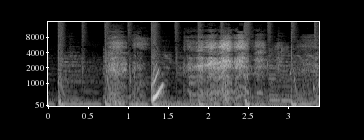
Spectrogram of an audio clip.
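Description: A bubbly, underwater-like bloop sound effect used for a baseball segment: a loud run of plopping, dripping tones with a quick rising sweep in the middle, followed by watery gurgles that fade.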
